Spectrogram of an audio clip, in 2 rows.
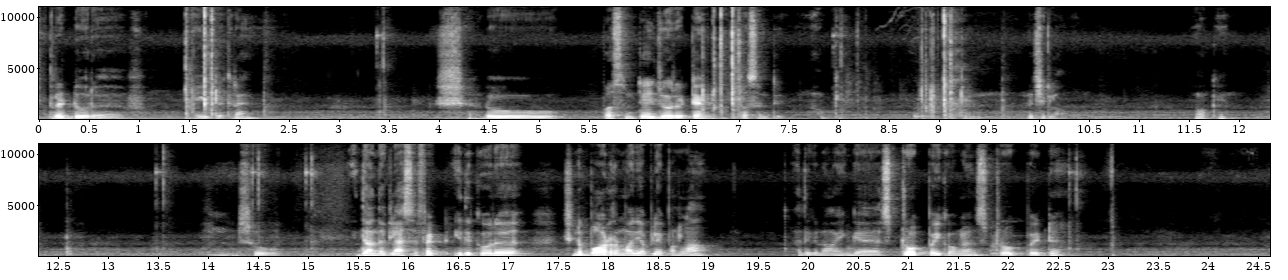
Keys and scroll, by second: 0.8 KP_8, 1.0 Return, 5.9 KP_1, 6.1 KP_0, 6.3 Return, 8.2 KP_1, 8.2 KP_5, 8.4 Return.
